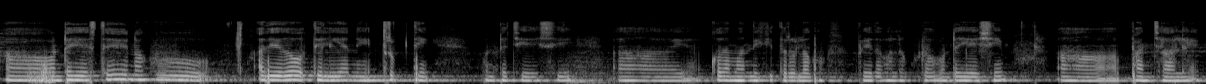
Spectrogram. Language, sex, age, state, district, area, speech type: Telugu, female, 18-30, Telangana, Ranga Reddy, urban, spontaneous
